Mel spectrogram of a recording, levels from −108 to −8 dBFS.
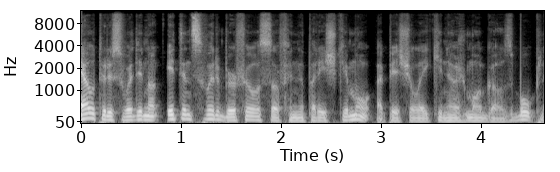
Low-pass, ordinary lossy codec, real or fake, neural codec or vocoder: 10.8 kHz; Opus, 64 kbps; fake; codec, 24 kHz, 0.9 kbps, WavTokenizer, medium speech release version 1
